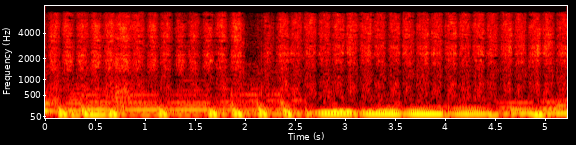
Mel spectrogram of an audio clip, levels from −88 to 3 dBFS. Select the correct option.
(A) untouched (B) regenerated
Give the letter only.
A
